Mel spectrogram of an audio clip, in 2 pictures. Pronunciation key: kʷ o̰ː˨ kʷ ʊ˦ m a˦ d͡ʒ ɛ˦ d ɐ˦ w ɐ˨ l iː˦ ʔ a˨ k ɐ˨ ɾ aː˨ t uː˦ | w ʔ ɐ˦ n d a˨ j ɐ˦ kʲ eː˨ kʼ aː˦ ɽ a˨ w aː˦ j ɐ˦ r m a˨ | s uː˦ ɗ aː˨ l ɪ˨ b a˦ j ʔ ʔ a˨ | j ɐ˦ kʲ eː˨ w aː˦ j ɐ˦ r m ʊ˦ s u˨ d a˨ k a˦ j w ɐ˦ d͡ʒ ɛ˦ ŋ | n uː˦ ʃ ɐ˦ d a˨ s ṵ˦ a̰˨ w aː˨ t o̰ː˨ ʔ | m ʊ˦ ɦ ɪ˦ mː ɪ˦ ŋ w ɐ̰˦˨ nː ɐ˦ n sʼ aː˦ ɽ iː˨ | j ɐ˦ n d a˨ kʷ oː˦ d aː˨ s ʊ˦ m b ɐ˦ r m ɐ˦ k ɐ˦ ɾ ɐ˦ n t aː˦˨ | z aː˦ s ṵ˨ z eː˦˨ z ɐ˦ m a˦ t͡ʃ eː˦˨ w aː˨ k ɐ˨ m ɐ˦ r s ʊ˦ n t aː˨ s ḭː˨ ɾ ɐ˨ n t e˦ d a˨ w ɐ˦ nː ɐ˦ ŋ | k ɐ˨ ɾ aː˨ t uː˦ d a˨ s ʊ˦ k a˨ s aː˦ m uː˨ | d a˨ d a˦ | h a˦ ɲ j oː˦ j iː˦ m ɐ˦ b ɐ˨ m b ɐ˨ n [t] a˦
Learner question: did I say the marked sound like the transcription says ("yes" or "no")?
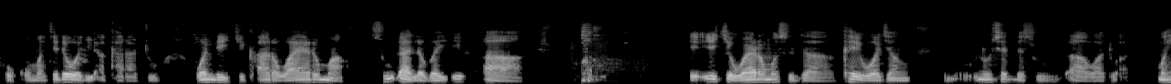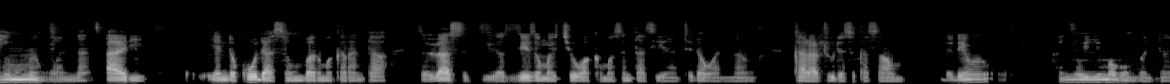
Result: yes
